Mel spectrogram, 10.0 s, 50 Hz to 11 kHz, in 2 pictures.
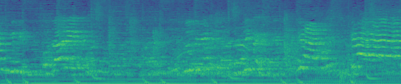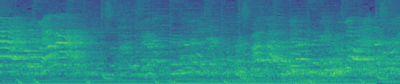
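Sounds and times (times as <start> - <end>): children shouting: 0.0 - 10.0
music with steady beat: 0.0 - 10.0.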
